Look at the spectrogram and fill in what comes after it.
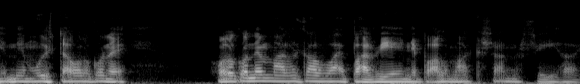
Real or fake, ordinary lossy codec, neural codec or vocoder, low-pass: real; none; none; 14.4 kHz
